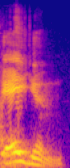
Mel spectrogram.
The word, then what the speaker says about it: Dagon: Dagon.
